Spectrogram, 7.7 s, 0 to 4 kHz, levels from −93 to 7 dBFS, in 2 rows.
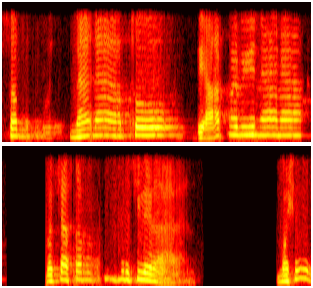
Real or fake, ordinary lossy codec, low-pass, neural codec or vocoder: fake; none; 3.6 kHz; vocoder, 22.05 kHz, 80 mel bands, WaveNeXt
